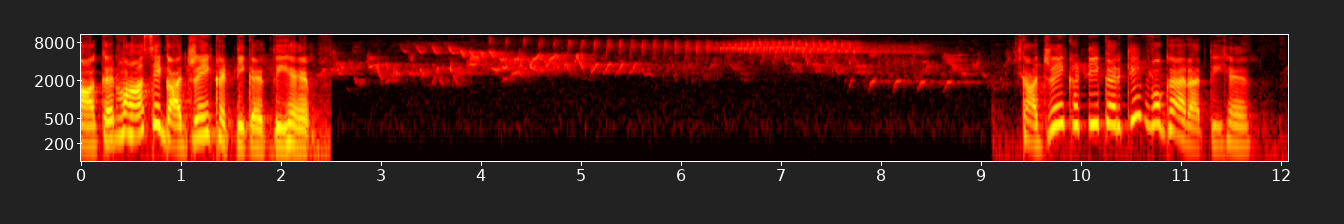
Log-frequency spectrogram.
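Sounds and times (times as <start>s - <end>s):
small birds chirping: 0.2s - 12.0s
rapid high bird trill: 2.5s - 10.9s.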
